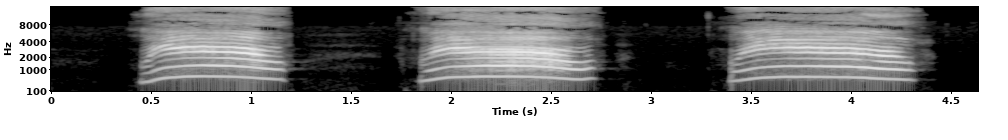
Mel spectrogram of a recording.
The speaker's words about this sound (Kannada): ಬೆಕ್ಕು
